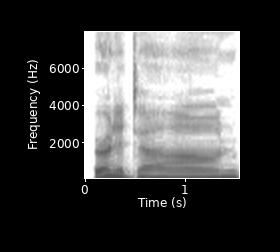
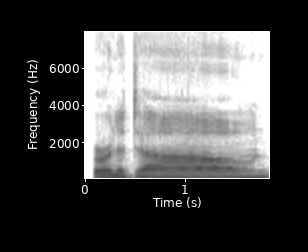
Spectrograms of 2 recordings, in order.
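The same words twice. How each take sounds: First: The voice sounds plain, with little drama. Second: The voice sounds open and more dramatic. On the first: "when my false folds are in like a neutral position ... Not a lot of drama" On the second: "if I retract my false folds"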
